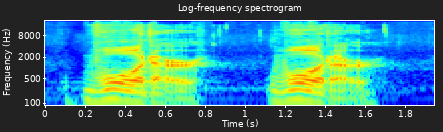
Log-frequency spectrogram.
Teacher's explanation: You know how Americans, they have like soft T's and then they pronounce their R's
